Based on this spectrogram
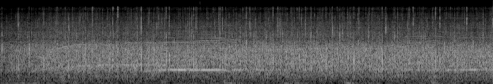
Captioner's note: audience cheering and applauding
